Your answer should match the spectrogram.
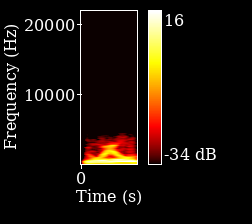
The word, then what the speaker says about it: Doyle: Doyle, D O Y L E.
